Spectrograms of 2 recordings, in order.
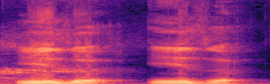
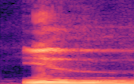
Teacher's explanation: Maaf, dengan sifat namanya rokhawah. Itu zalnya mengalir bunyinya. Tidak putus dan tidak memantul.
